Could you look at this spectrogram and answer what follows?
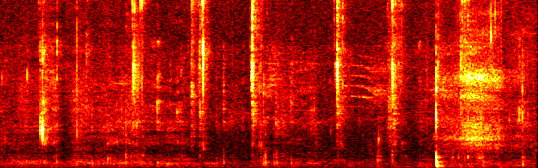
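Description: Close-up chewing and mouth sounds of eating cheeseburgers and fries, with scattered small clicks and smacks and one sharper click about four and a half seconds in.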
